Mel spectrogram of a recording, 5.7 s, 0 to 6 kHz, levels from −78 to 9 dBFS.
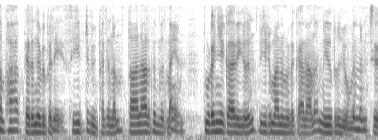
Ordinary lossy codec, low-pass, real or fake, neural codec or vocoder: none; 5.4 kHz; fake; autoencoder, 22.05 kHz, a latent of 192 numbers a frame, VITS, trained on many speakers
